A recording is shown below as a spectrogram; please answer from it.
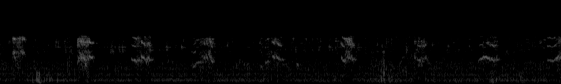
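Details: Female lovebird, sick for a few days, making weird sounds: soft, short chirping notes repeated roughly every half second to second in an even rhythm over a low, steady hum.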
